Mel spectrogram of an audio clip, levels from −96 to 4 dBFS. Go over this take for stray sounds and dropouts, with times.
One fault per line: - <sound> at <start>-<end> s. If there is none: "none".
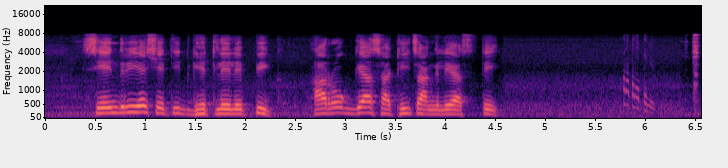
- chirp at 5.8-6.2 s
